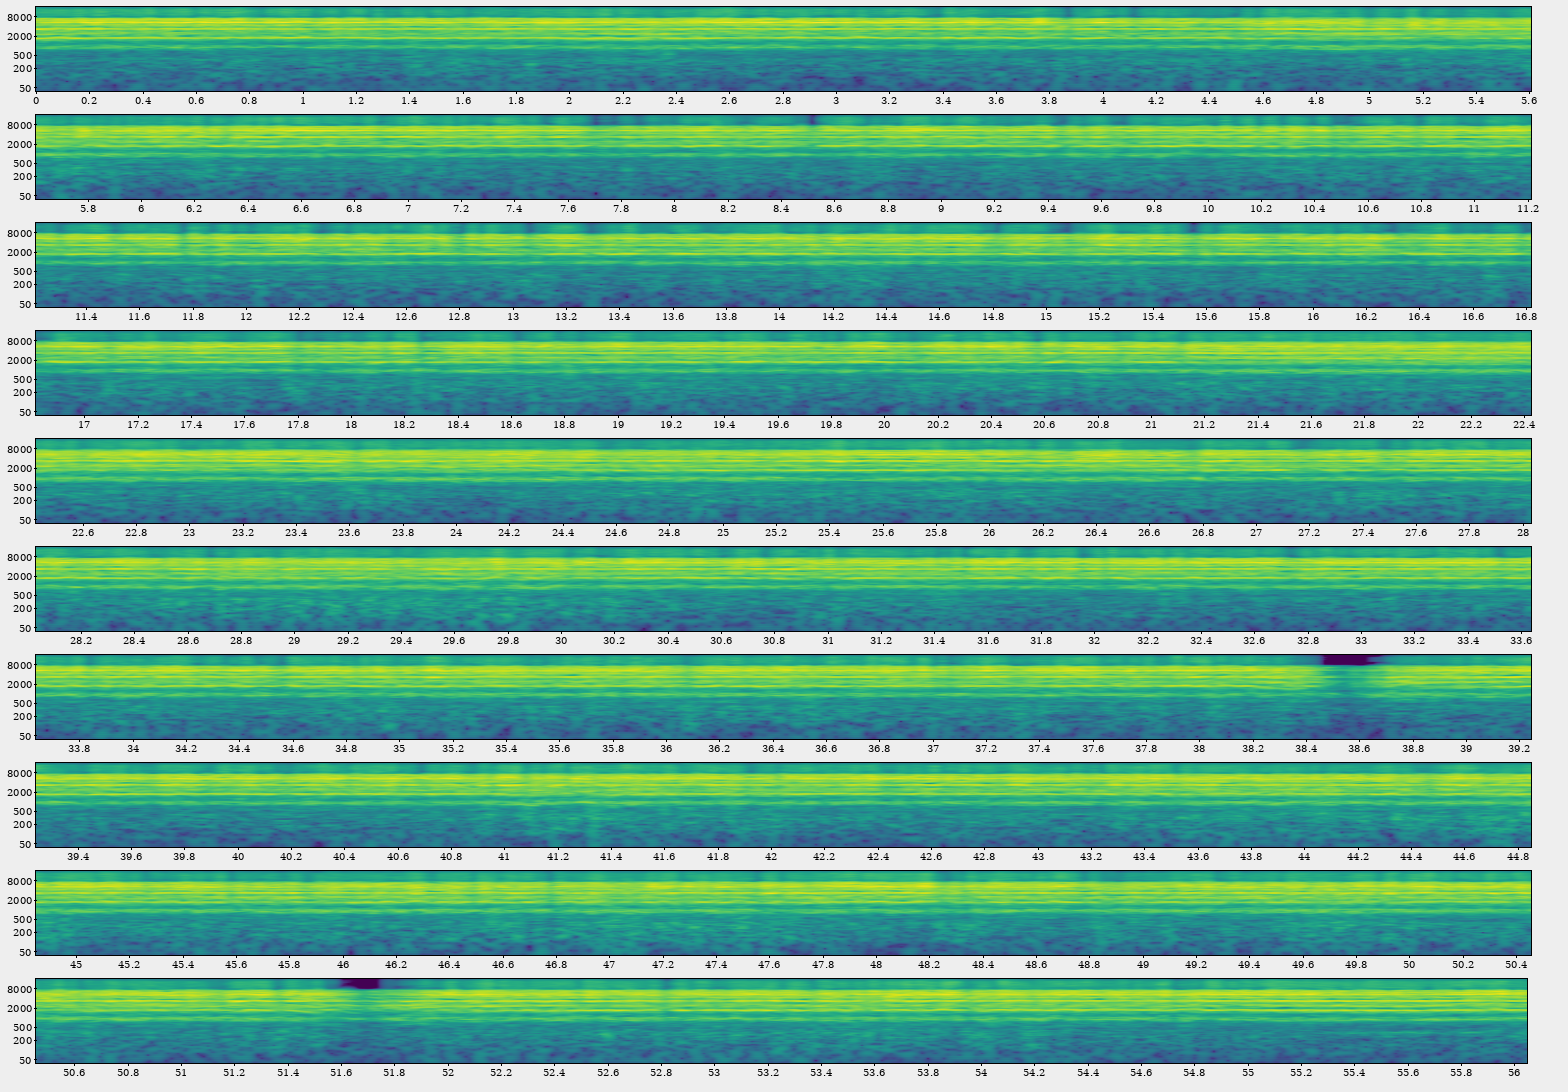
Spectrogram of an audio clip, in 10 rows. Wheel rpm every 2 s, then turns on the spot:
230, 230, 230, 230, 240, 230, 230, 230, 230, 230, 230, 220, 220, 230, 230, 230, 230, 230, 240, 180, 230, 240, 230, 230, 230, 220, 210, 230.
none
